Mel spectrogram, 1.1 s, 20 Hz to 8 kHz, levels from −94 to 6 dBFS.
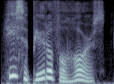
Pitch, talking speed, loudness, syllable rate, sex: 185 Hz, 210 wpm, -18 LUFS, 7.1 syllables/s, male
